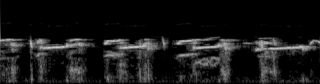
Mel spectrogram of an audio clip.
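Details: Juvenile bald eagle exploring the ground around its nest at Fraser Point, filmed by live cam on 2 July 2022; a run of high, squeaky, chattering calls with rising whistled slurs, in bursts about once a second, clear and close.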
